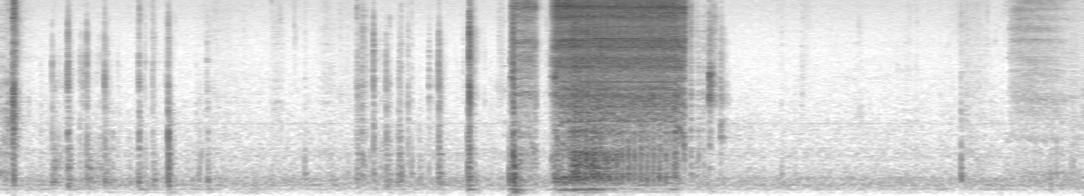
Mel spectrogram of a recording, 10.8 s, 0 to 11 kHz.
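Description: Small screws being worked out of an Apple iMac 27-inch A1312 during repair: scattered faint clicks and metallic ticks from a screwdriver, with a brief loud buzzing burst partway through, then quiet handling.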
